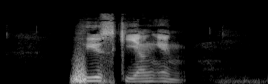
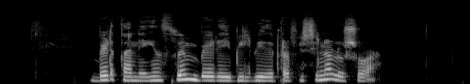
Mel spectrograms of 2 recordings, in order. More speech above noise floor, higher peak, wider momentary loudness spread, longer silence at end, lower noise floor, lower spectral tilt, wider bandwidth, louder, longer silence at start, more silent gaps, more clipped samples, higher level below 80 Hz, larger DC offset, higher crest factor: second, 39 dB vs 43 dB; first, 0 dBFS vs -6 dBFS; about the same, 8 LU vs 8 LU; about the same, 0.9 s vs 0.9 s; second, -60 dBFS vs -66 dBFS; second, -2.5 dB/octave vs -5.5 dB/octave; about the same, 11.5 kHz vs 11 kHz; first, -19 LUFS vs -24 LUFS; second, 0.7 s vs 0.9 s; neither; neither; first, -52 dBFS vs -72 dBFS; neither; first, 24 dB vs 18 dB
